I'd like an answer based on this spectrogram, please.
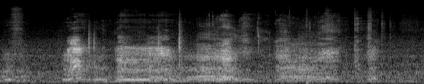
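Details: Puppies, 2 weeks and 6 days old, just learning to use their voices, give a run of squeaky, growly yelps and drawn-out whines, several linked calls over about three seconds, then quieter.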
